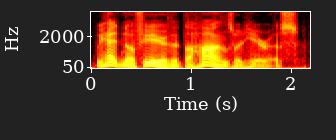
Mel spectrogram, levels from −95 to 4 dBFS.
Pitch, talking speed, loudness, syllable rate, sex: 105 Hz, 275 wpm, -16 LUFS, 5.0 syllables/s, male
